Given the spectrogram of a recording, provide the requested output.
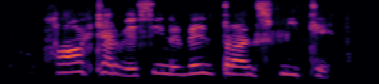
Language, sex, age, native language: Icelandic, male, 18-19, Icelandic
